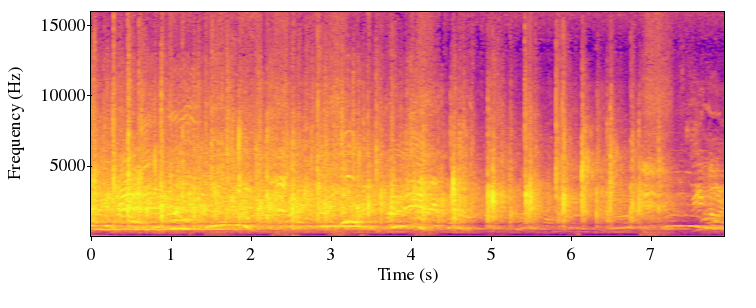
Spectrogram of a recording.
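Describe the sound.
An audience breaks into sustained, dense applause, with scattered sharp claps standing out as it thins toward the end, and voices calling out over it.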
